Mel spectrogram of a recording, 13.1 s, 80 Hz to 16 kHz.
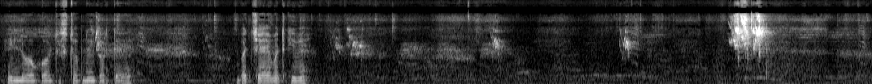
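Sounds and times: budgerigars chirping and squawking: 0:05.0 - 0:07.7, 0:10.9 - 0:11.7.

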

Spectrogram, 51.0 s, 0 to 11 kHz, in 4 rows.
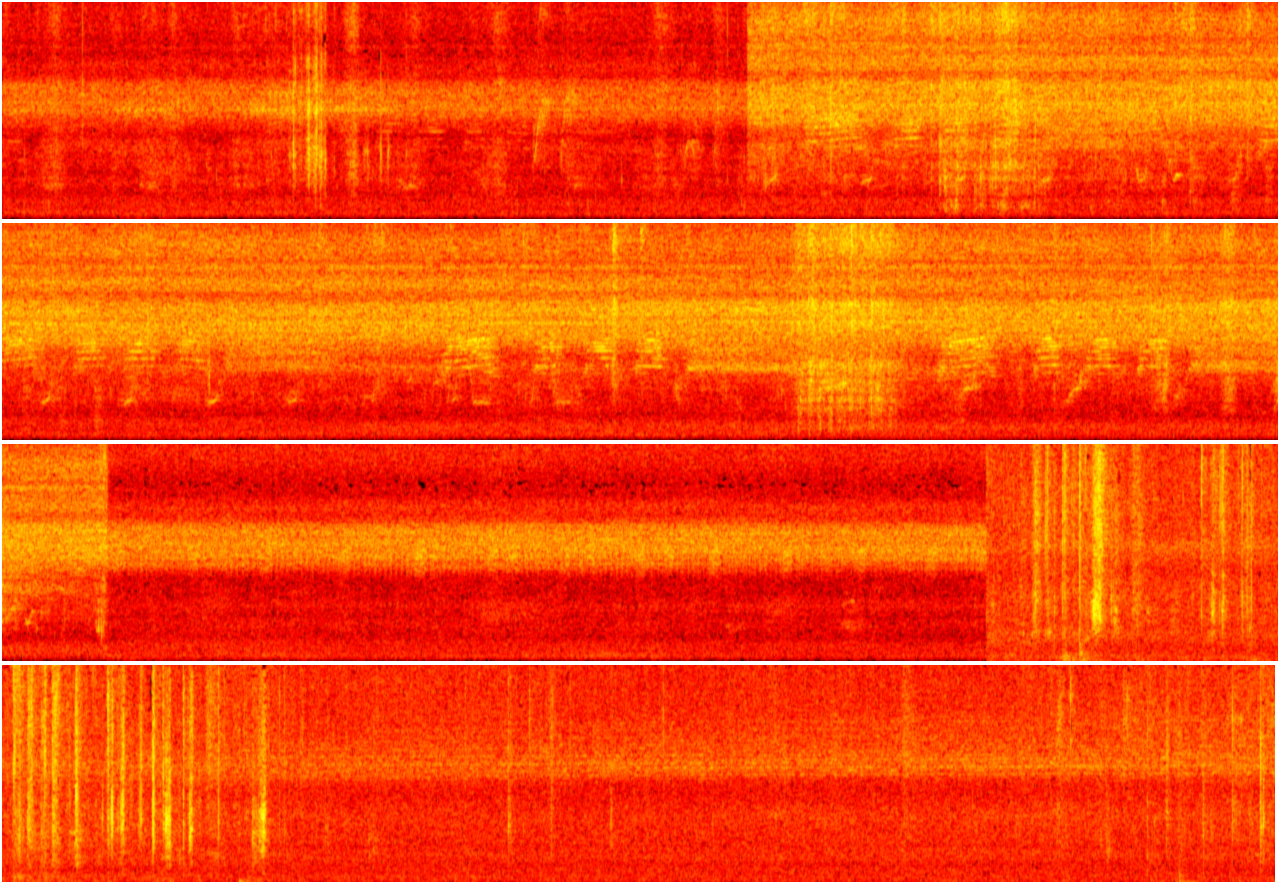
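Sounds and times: insects droning: 0:00.0 - 0:51.0
dogs splashing in water: 0:07.5 - 0:13.2, 0:20.6 - 0:22.3, 0:35.4 - 0:41.4.

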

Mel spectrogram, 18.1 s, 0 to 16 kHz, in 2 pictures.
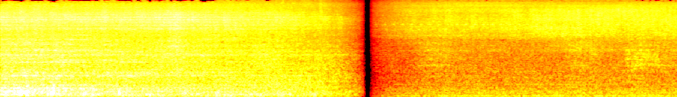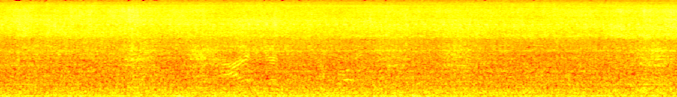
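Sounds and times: passing train rumble: 0:00.0 - 0:04.9
steam locomotive hissing: 0:00.0 - 0:18.0.

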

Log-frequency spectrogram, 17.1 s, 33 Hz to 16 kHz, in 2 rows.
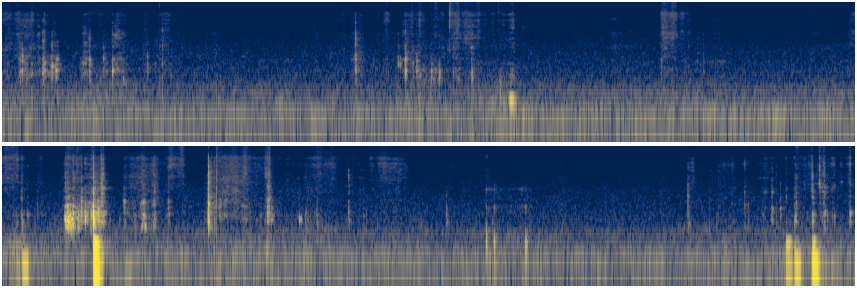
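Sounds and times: plastic casing handling noise: 0:00.0 - 0:01.7, 0:03.5 - 0:05.1, 0:08.6 - 0:11.7, 0:15.7 - 0:17.0.

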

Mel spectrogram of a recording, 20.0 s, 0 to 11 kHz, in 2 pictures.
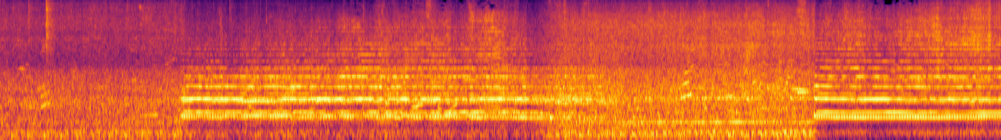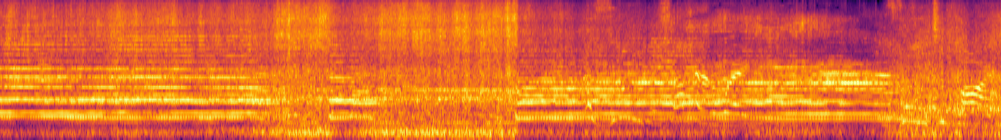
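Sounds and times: train rumble and wheel clatter: 0:00.0 - 0:20.0
locomotive air horn blasts: 0:01.8 - 0:06.2, 0:07.1 - 0:13.9, 0:15.2 - 0:19.0.

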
